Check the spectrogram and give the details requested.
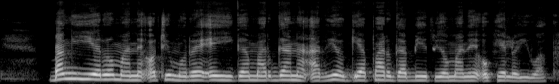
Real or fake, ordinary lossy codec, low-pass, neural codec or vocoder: fake; none; none; vocoder, 44.1 kHz, 128 mel bands, Pupu-Vocoder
